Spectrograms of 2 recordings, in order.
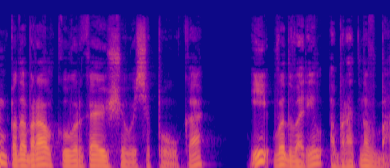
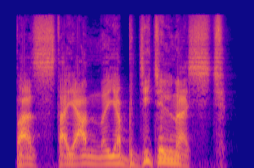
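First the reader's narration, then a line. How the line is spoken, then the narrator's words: Barked. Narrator (Russian): рявкнул он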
